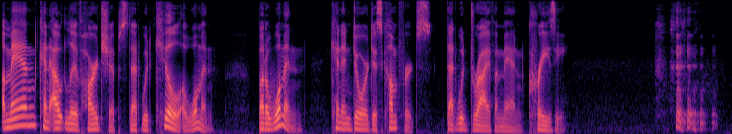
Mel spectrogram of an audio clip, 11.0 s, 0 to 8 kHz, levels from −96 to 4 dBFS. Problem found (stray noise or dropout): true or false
true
